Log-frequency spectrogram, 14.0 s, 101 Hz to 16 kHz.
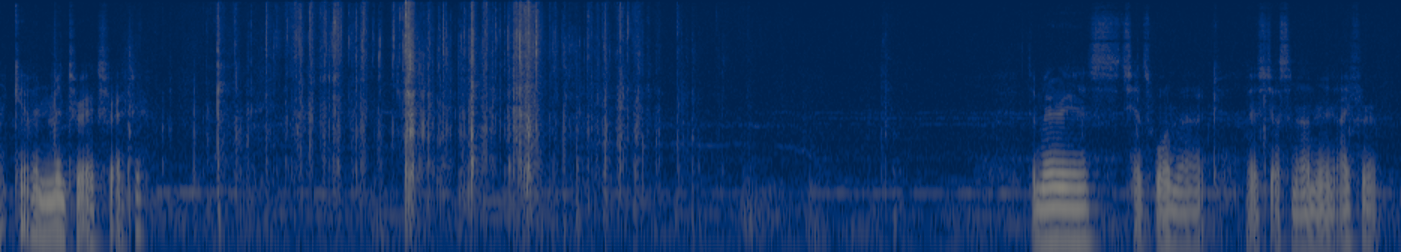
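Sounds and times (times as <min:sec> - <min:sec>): plastic wrapper crinkling and tearing: 0:01.9 - 0:07.3.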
